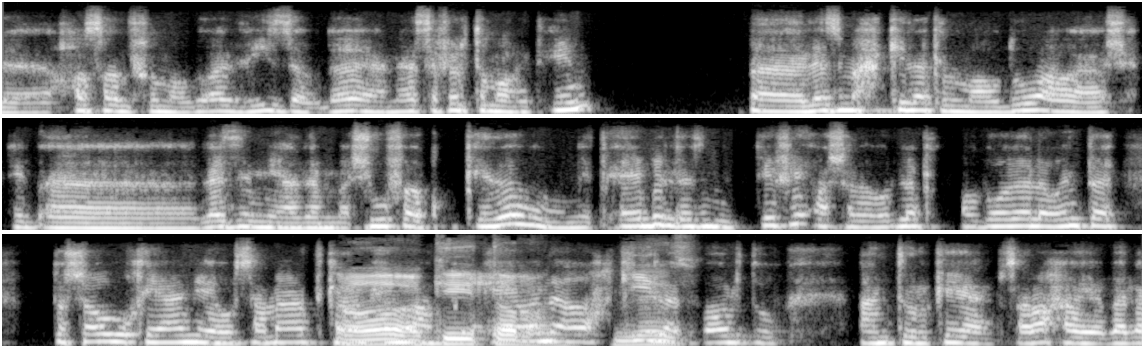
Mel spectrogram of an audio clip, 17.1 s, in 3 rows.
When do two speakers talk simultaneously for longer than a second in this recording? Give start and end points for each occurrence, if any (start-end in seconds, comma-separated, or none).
13.1-14.9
